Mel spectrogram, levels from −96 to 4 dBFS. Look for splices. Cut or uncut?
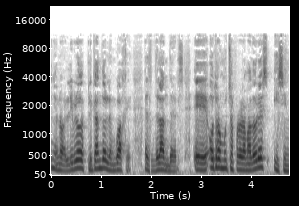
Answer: cut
